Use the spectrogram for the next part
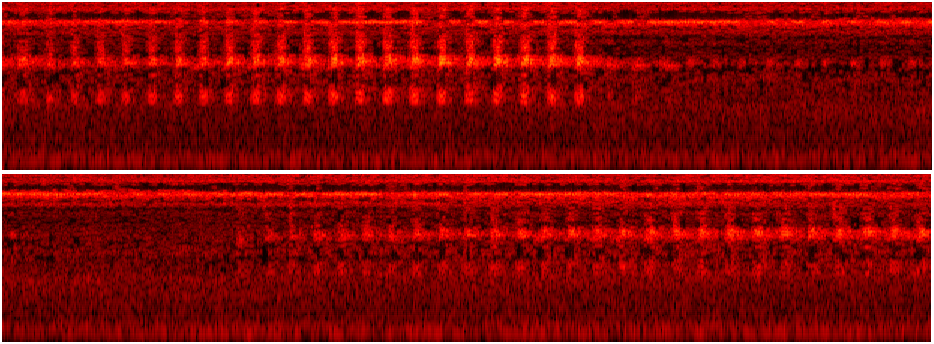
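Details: Frog in a rice paddy at night: a rapid train of pulsed croaks, about three per second, runs for four seconds, pauses, then resumes more softly near the end, over steady high insect trilling and a low hum.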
